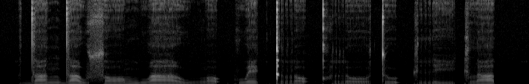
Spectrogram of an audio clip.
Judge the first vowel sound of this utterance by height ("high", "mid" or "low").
low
